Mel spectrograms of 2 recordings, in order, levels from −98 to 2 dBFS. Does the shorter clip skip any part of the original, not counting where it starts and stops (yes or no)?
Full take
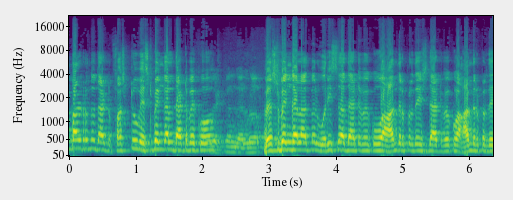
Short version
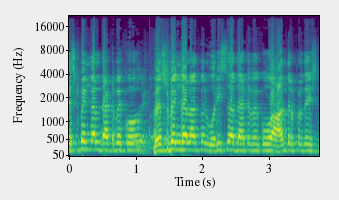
yes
